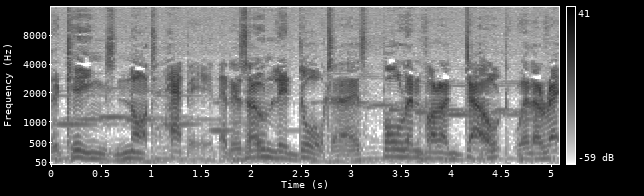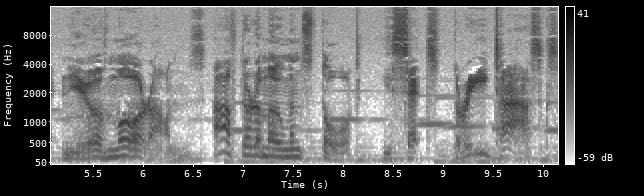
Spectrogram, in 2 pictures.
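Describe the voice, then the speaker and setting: Over clear music in the background, a man does a put-on character voice at a fairly slow pace. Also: medium pitch for a man. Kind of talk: sardonic storybook narration. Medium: machinima. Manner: wry, mocking.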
